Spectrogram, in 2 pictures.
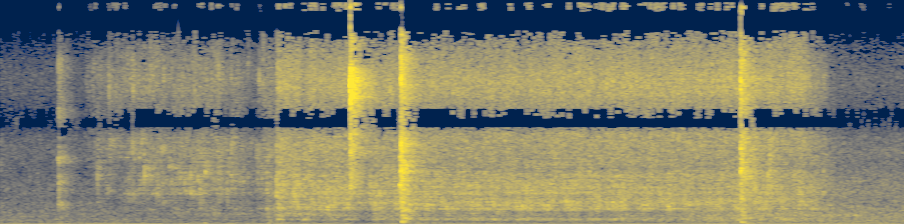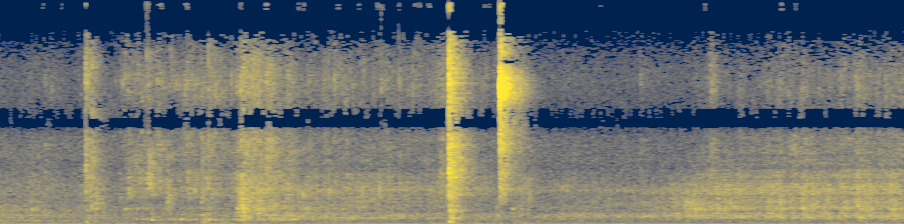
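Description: DeLaval automatic calf feeder mixing a batch of milk replacer: liquid pours into the mixing bowl over a steady machine hum. Several sharp clicks come from the machine at irregular intervals.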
